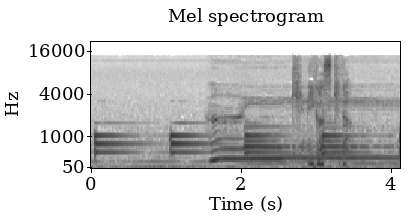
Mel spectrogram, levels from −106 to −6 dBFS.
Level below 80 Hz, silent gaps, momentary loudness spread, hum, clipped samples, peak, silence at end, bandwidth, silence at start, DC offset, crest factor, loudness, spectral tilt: -56 dBFS; none; 13 LU; none; under 0.1%; -14 dBFS; 0 s; 14 kHz; 0 s; under 0.1%; 20 dB; -33 LUFS; -3.5 dB/octave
